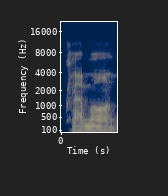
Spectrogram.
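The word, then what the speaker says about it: Clément: It's pronounced Clement in French.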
